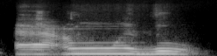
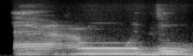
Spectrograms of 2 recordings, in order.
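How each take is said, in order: No difference in how they are said.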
